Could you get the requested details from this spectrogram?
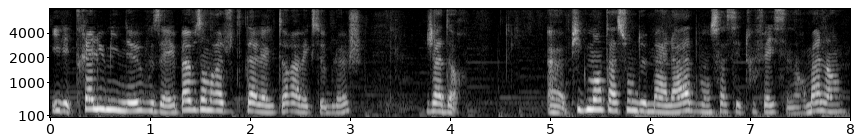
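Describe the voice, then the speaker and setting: A woman's voice: medium pitch, brisk, dark tone, faint music behind. A young French woman chatting casually through a makeup product review, enthusiastic and full of fillers. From France. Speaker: beauty vlogger.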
